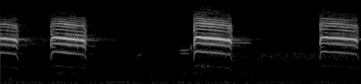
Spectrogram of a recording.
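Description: Harsh, nasal blue jay calls ring out in four loud bursts, each about a third of a second long, separated by irregular pauses, with no other sounds around them; a blue jay of Brooklyn, New York City.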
